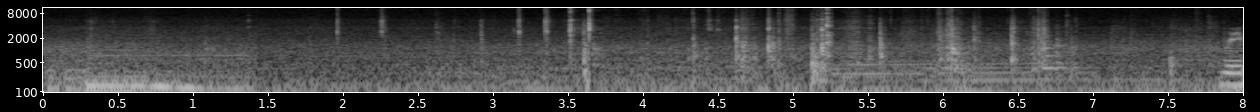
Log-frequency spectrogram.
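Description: Scattered plastic clicks and knocks as the intake is taken apart: an electrical connector unclipped from the air flow meter, and the airbox and intake parts handled, over a low steady hum.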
